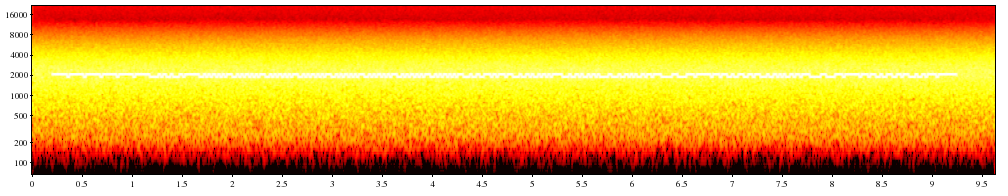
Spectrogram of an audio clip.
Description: RTTY (45.45 baud, 170 Hz shift), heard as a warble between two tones, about 2000 Hz centre, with radio static. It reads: RYRYRYRYRYRYRYRY CQ DX DE S59QLP S59QLP K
